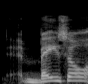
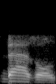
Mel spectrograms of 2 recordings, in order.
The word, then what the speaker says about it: Basil: to make your point Basel I believe is how you pronounce it in my my saying your name correctly basil it's basil yeah it's fine forgive me basil thank you yes sir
